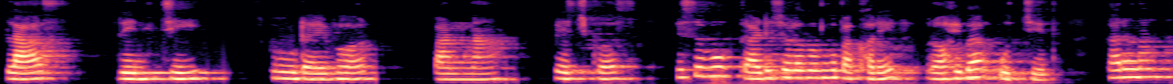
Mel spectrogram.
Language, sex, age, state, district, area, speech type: Odia, female, 45-60, Odisha, Khordha, rural, spontaneous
